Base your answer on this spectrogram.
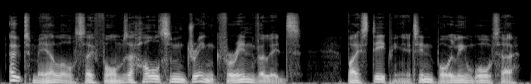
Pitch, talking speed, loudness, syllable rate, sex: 95 Hz, 160 wpm, -16 LUFS, 5.2 syllables/s, male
